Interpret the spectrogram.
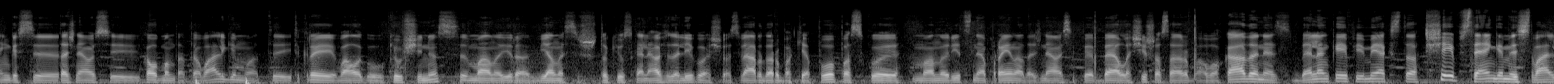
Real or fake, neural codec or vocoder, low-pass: real; none; 14.4 kHz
